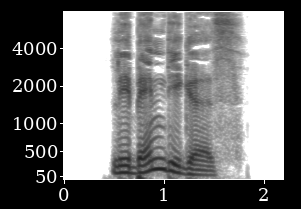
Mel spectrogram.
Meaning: strong/mixed nominative/accusative neuter singular of lebendig
- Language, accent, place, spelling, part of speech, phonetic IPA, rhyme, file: German, Germany, Berlin, lebendiges, adjective, [leˈbɛndɪɡəs], -ɛndɪɡəs, De-lebendiges.ogg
